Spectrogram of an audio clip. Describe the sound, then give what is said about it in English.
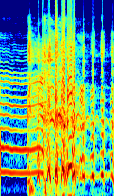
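A movie creature's cry: a steady, piercing high-pitched whine that erupts into loud, choppy, warbling yelps and squeals, pulsing rapidly before breaking into short separate bursts. “And it like starts like that growl, but then it gets like really high pitched.”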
